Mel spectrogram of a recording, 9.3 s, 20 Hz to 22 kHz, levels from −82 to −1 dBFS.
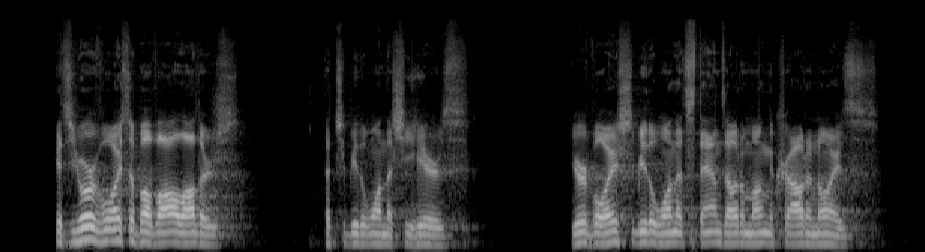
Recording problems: none

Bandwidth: 16.5 kHz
